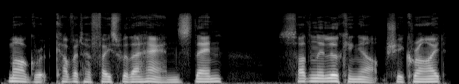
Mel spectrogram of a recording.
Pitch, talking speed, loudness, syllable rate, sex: 120 Hz, 170 wpm, -19 LUFS, 5.2 syllables/s, male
